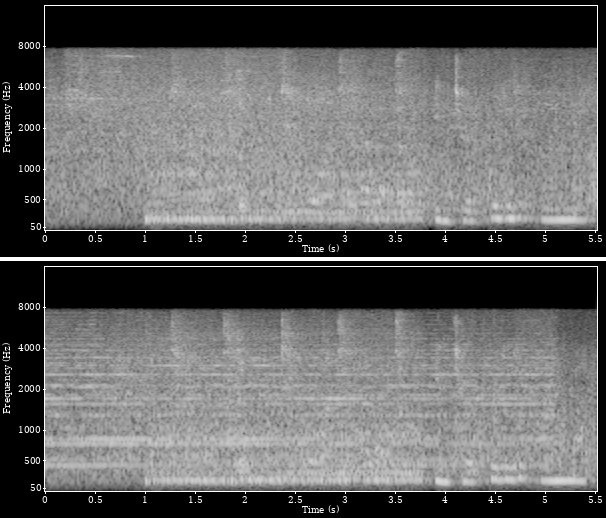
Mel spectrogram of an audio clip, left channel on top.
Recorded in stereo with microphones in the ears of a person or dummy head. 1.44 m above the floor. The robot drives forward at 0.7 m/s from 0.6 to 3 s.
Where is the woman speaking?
35° right (ahead or behind), 1.7 m.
